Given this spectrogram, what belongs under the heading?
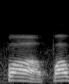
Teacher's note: दोनों ऊपर नीचे ओठ जो है सट जाता है, जिसके कारण उसे ओठा से व्यंजन वर्ण कहते हैं, प वर्ण को।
